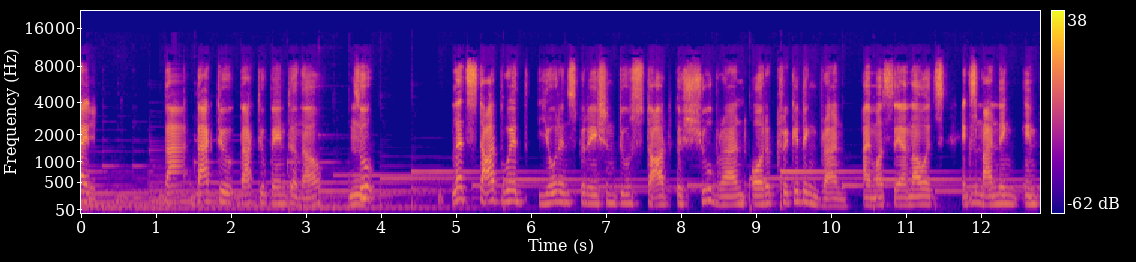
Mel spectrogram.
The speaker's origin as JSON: {"language": "English", "town": "New Delhi", "region": "Delhi", "country": "India", "tie": "born or raised there", "said": "being born and brought up in New Delhi in a private school"}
